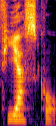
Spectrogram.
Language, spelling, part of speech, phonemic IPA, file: German, Fiasko, noun, /ˈfi̯asko/, De-Fiasko.ogg
- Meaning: fiasco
